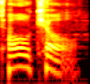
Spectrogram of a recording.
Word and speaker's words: Tokyo: The one of the things I will be sure to tell everyone is, right, it's Tokyo. Tokyo is the name of the city.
